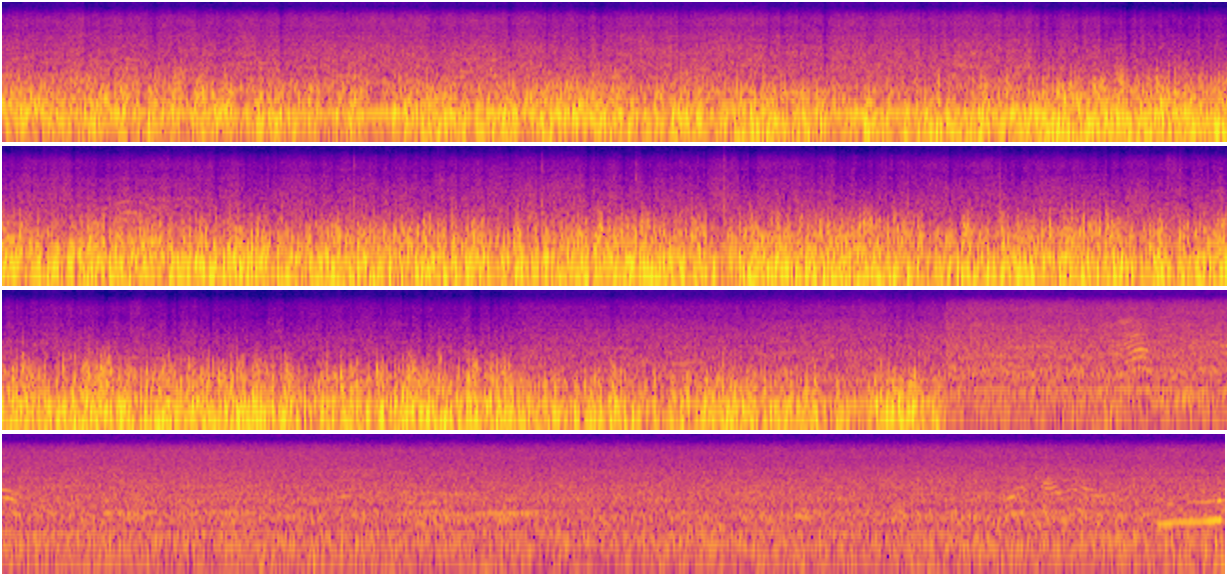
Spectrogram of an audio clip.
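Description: Wind buffeting the microphone over surf, with a steady motorboat drone as a banana boat is towed across the sea. About seventeen seconds in, the sound cuts abruptly to quieter beach waves with a low steady hum.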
